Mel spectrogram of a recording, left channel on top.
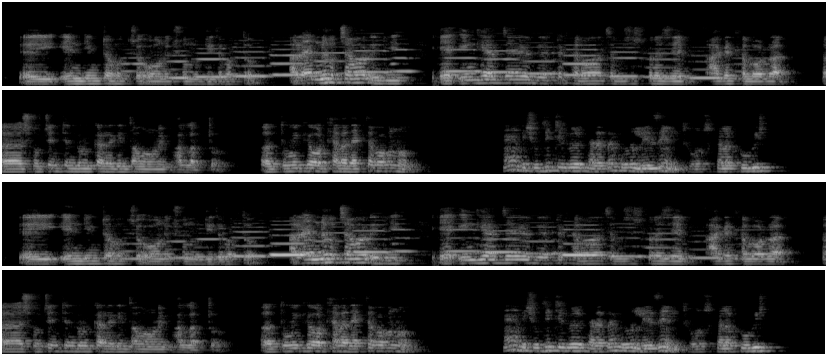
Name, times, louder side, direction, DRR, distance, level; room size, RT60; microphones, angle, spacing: voice 1, 0.2-2.5 2.9-4.0 4.3-7.8 8.2-10.4 10.8-12.3, left 1 dB, 40° right, -2 dB, 2.2 m, -31 dB
Wind instrument woodwind instrument, 1.2-4.1 4.4-7.7, right 3 dB, 10° right, 1.7 m, -31 dB
voice 2, 13.2-15.8, right 1 dB, 10° left, -4 dB, 1.2 m, -31 dB
3.6 x 2.8 x 4.5 m, 0.30 s
head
